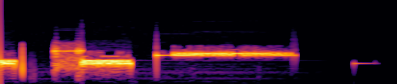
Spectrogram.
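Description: A quick sequence of electronic beep tones, alternating between a lower and a higher pitch and each cutting off sharply. The last high tone is held for most of a second, and a faint short low beep follows near the end.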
